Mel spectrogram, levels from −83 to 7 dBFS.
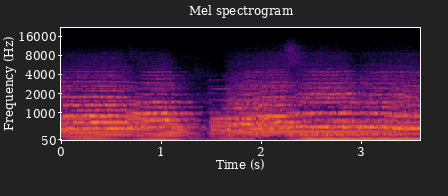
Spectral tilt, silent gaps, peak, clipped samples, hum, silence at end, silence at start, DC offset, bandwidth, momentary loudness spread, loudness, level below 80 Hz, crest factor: -6.5 dB/octave; none; -10 dBFS; under 0.1%; none; 0 s; 0 s; under 0.1%; 12 kHz; 7 LU; -24 LUFS; -30 dBFS; 12 dB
